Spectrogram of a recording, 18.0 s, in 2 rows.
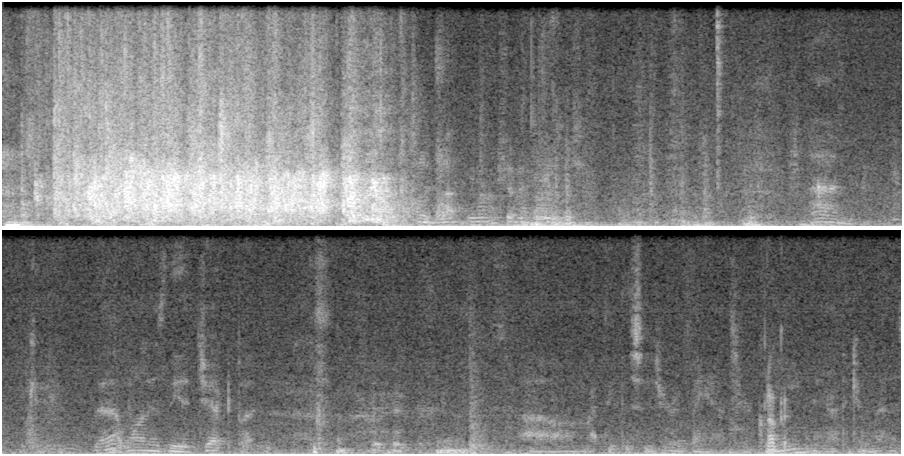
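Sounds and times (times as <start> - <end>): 
audience applause welcoming a speaker at a company presentation: 0.0 - 4.2.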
